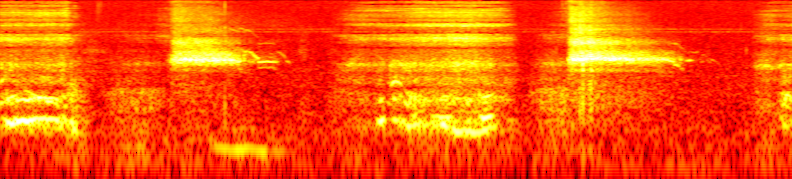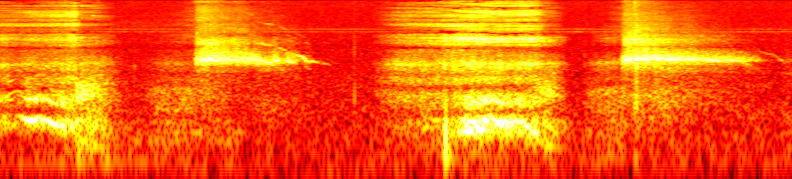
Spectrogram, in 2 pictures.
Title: Snores like a train this one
